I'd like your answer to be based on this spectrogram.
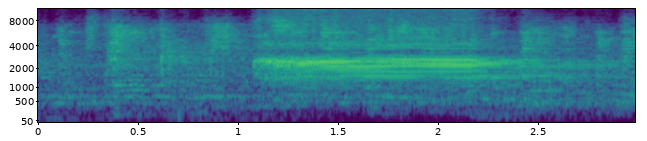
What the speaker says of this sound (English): the buzzer signals the end of this timeout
